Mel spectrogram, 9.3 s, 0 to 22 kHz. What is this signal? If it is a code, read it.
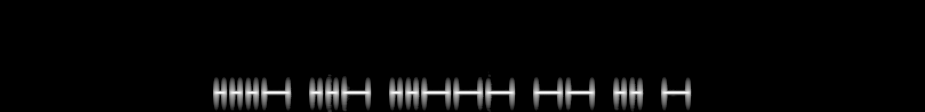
Morse code, heard as a keyed tone, about 15 wpm, 700 Hz. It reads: VU2MIT
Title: DXCC-100 Call Signs - 6 Characters - Repeated 3x - 15wpm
